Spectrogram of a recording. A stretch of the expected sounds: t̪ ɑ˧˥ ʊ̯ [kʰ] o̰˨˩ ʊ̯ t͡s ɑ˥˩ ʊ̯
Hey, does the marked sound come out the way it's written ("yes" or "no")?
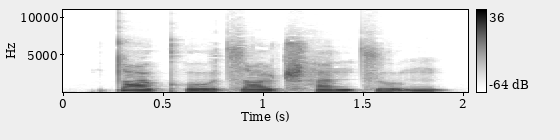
yes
